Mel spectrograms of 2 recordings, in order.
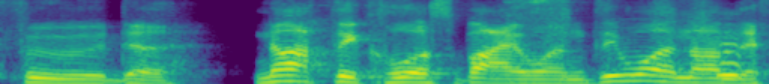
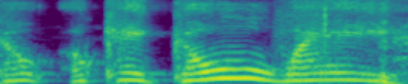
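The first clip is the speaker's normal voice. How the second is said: woman's voice, higher pitched; 8 semitones higher than usual. Voicing the woman hiding inside the closet: woman's voice. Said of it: "you should hear the woman's voice go".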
